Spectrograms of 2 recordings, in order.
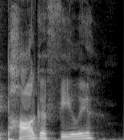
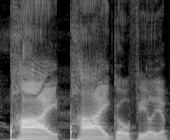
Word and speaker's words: pygophilia: Did you just say pogophilia? Hang up the fucking call right now. No, I'm being serious. Is that how it's spelled? Like P-O-G? Pygophilia. P-Y. Okay, oh, okay.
